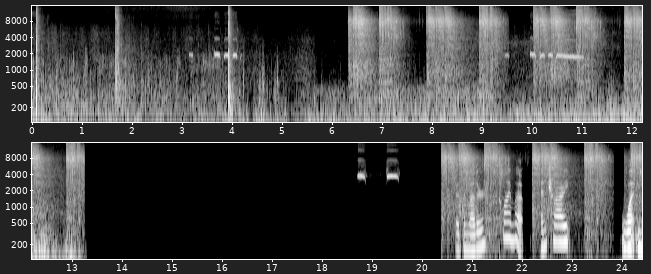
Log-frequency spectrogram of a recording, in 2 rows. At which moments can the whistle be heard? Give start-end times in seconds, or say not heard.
3.1-4.2, 9.4-11.1, 18.7-19.6.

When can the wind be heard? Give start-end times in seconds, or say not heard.
0.0-13.3.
